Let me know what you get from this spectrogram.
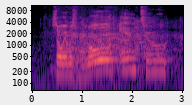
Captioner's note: laughter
